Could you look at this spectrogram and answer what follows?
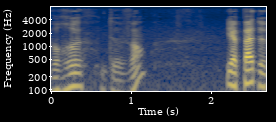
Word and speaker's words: devant: Le mot devant, première syllabe tout simple de D-E. Ensuite, on a le son en qui va s'écrire A-N. Et ensuite, on a une lettre muette, la lettre T, qu'on va retrouver dans devanture.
